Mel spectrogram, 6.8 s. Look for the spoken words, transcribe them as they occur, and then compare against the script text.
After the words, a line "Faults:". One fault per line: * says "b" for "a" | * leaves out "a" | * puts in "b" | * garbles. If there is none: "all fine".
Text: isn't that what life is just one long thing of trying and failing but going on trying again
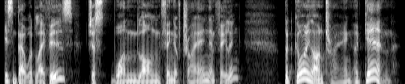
isn't that what life is just one long thing of trying and failing but going on trying again
Faults:
all fine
